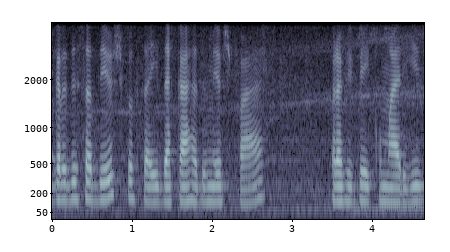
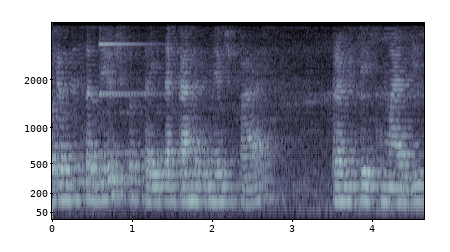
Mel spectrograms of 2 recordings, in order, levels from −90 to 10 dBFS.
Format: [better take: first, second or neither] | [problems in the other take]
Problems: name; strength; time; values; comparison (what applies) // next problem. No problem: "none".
first | background sound (Glass); 13 dB below the speech // room echo; dies away in 0.8 s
